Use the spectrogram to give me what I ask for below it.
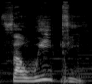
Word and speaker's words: Sawiti: Chandambao just got verified on IG, that's Instagram, and his first mission was to slide into Sawiti, you gotta say it like that, Sawiti, Zambia.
